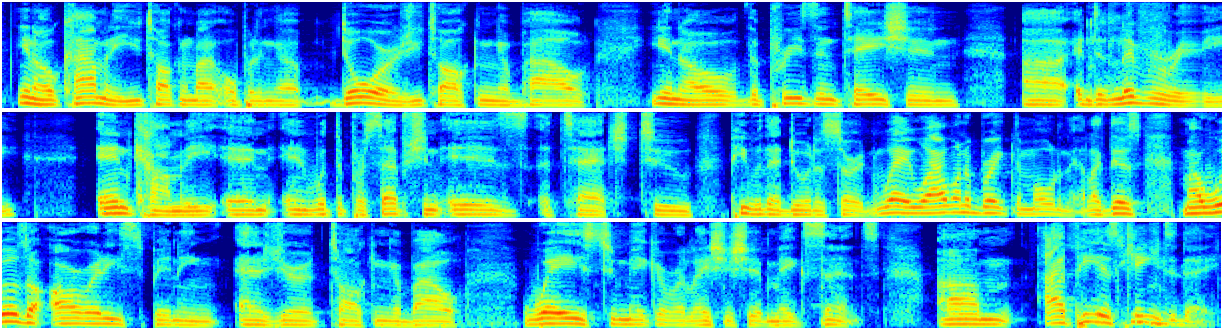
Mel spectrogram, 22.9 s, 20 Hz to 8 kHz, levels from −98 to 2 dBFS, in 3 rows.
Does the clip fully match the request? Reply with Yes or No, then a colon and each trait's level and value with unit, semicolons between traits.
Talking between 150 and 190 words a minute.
Yes: average, 180 wpm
